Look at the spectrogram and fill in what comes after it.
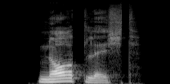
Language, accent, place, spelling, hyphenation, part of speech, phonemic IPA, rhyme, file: German, Germany, Berlin, Nordlicht, Nord‧licht, noun, /ˈnɔʁtˌlɪçt/, -ɪçt, De-Nordlicht.ogg
- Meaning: 1. northern lights 2. a person from Northern Germany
